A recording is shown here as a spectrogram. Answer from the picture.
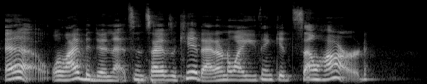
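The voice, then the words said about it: Mocking impression of a commenter. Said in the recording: “It's my impression when I read the comment.”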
